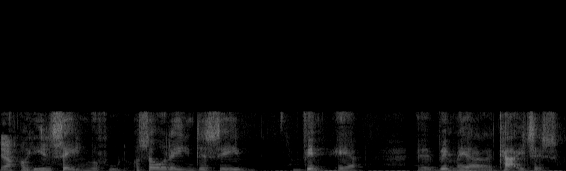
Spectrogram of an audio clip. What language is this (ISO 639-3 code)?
dan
